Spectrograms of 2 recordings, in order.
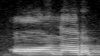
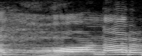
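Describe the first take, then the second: First: The word begins directly with a vowel sound. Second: The word begins with an audible h sound. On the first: The speaker calls it right. "ऑनर पढ़ता है" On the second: The speaker calls it wrong. "हॉनर नहीं"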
